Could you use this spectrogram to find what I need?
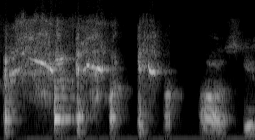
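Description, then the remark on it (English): A person coughs several times in quick, harsh bursts, with a couple of shorter, weaker coughs trailing off after brief pauses. “See, body is coughing.”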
